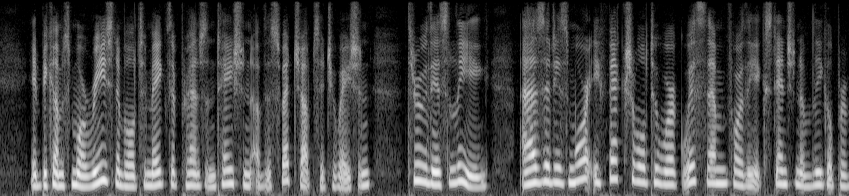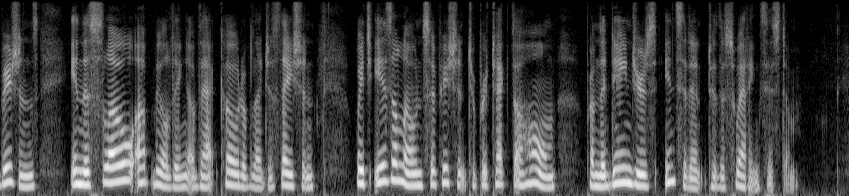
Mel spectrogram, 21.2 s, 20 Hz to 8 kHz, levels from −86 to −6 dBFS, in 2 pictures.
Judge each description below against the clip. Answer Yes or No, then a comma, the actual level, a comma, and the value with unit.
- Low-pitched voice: No, high, 195 Hz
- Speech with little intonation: No, average, 4.3 semitones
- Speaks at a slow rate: No, average, 155 wpm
